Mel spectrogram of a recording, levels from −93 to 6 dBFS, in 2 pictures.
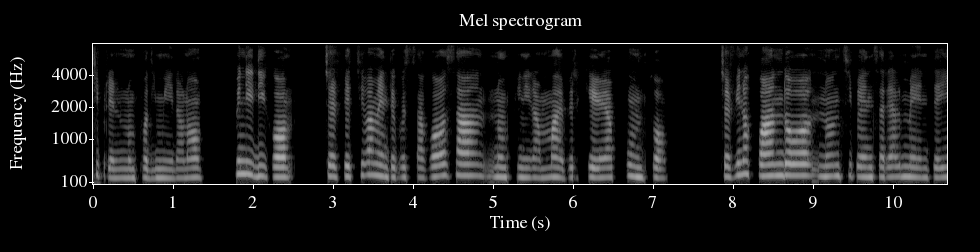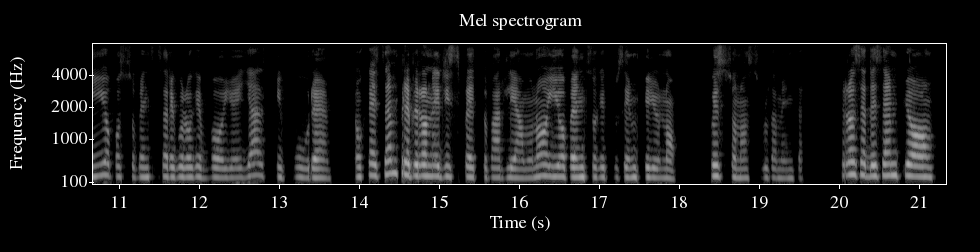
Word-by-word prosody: ti 250 - -9
prendono 190 -4 -5
un 185 - -4
po' 195 - -6
di 180 0 -8
mira, 185 0 -4
no. 195 +1 -2 0.4
Quindi 270 -2 +2
dico, 210 -1 +5 0.4
cioè 225 - -1
effettivamente 220 0 -1
questa 205 0 -9
cosa 235 +3 +4
non 210 -1 -1
finirà 195 -1 -5
mai, 200 0 0
perché 200 +1 -2
appunto 200 -2 -2 0.6
cioè, 215 -1 -2
fino 245 +6 0
a 270 - -5
quando 240 0 +7
non 225 0 -3
si 230 +2 -15
pensa 210 -1 -2
realmente: 205 -2 -3
"Io 220 +5 -3
posso 215 -2 -13
pensare 205 +1 -4
quello 205 0 -1
che 210 0 -4
voglio 195 0 -5
e 195 0 -8
gli 205 +4 -9
altri 230 -4 -7
pure", 190 -2 -2 0.3
okay, 220 +3 -1
sempre 270 0 +3
però 230 0 +6
nel 225 -1 +2
rispetto 205 -1 -3
parliamo, 195 -1 -4
no: 220 +3 +1
"Io 215 -1 +1
penso 205 0 +2
che 200 0 -5
tu 200 -1 -22
sei 200 +1 -5
inferio" 200 -1 -2
no, 185 -3 -6 0.4
questo 230 -1 0
no, 185 -1 -6
assolutamente. 185 -1 -14 0.4
Però, 255 +1 +3
se 250 -1 0
ad 225 - -2
esempio 225 -2 +4
210 Hz, 160 wpm, -38 LUFS, 195-225 Hz, 0.6 s, quando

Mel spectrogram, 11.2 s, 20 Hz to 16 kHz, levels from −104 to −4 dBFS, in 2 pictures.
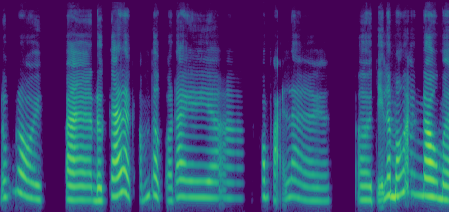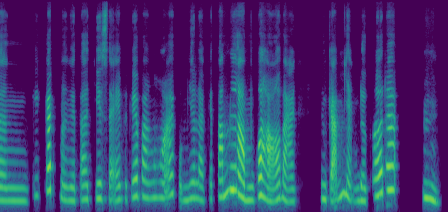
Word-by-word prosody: Đúng 285 0 -8
rồi, 280 -8 0 0.3
và 235 -1 +3
được 225 -1 -1
cái 305 +2 +6
là 365 -3 +3
ẩm 255 +6 -9
thực 310 -4 -3
ở 225 - -9
đây, 280 0 -3
a, 265 -1 -8 0.2
không 285 -1 -5
phải 225 - -7
là, 255 -6 -8 0.5
ờ, 235 -1 -3
chỉ - - -5
là 315 - +2
món 310 +3 +4
ăn 340 -3 -5
đâu 300 -2 +9
mà 235 -4 0 0.3
cái 310 - -15
cách 400 +1 +6
mà 245 - -5
người 225 -1 -5
ta 240 +2 -4
chia 260 +2 -4
sẻ 230 -2 -6
về 245 - -14
cái 295 +1 +1
văn 280 -2 -4
hóa, 275 +4 -3
cũng 230 - -11
như 260 +3 -4
là 240 -3 -5
cái 250 +2 -15
tấm 285 +4 +2
lòng 255 -7 +6
của 315 - +8
họ 290 - +3
á 245 - +1
bạn. 220 -4 -2 0.3
Mình 245 -2 -4
cảm 260 - +1
nhận 245 -10 -4
được 220 -2 -3
hết 330 +5 +4
á. 410 0 +6 0.3
Ừm. 260 -5 0
265 Hz, 260 wpm, -30 LUFS, 235-295 Hz, 0.5 s, đâu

